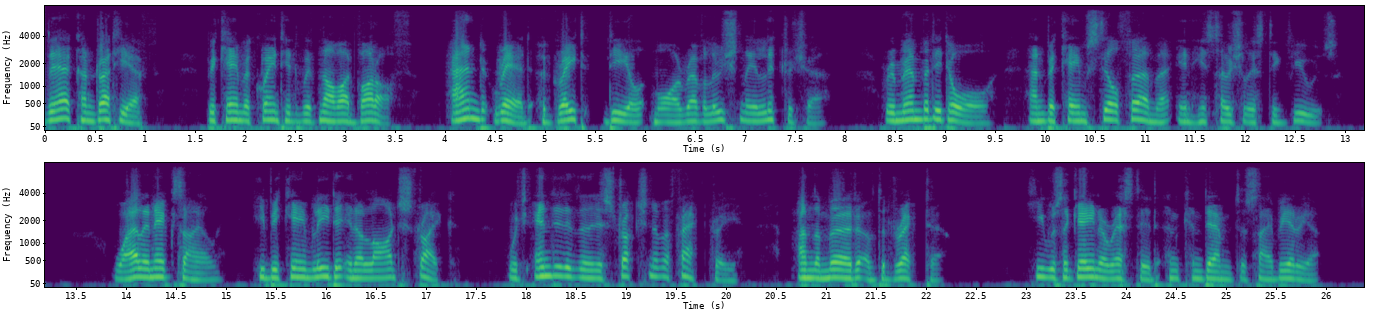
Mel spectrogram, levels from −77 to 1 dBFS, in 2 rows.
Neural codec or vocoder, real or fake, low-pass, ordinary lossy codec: none; real; 7.2 kHz; AAC, 32 kbps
